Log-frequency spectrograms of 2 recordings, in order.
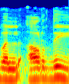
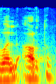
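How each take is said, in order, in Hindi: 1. शब्द छोटी 'i' स्वर पर खत्म होता है। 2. शब्द व्यंजन पर खत्म होता है, स्वर लोप हो जाता है।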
